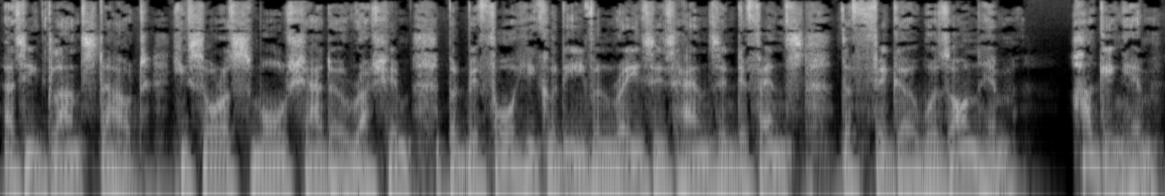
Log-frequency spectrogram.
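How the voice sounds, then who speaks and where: A man narrates a fantasy tale in a very deep, husky voice. His delivery is scripted, measured and dramatic. The sound is close and very dry. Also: lively intonation, dry recording. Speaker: audiobook narrator.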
